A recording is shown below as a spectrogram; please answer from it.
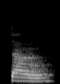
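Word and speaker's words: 长: বুঝায় উন্নতি না এমনি শুধুমাত্র যদি ছাং উচ্চারণ হয় তখন শুধু লম্বা হবে আর এটা যখন দেখেন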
